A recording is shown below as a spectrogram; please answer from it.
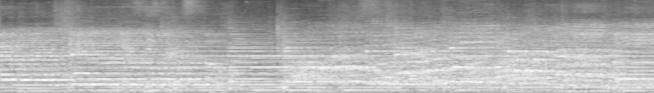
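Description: A group of voices singing a hymn together, the melody moving slowly in long held notes.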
